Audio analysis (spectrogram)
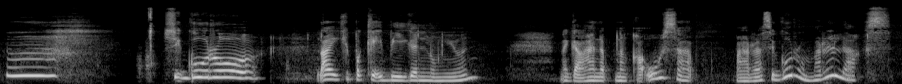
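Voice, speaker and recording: A woman's voice: fairly high pitch, very animated, slow, long pauses, dry recording, full character voice. An actress with a Filipino accent, playing a spirited young single woman in a radio drama. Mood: soft. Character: young single woman, feisty but shy. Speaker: daughter.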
